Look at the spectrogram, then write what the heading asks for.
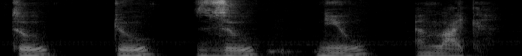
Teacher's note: This is the ridge area between the upper teeth and the hard palate or behind teeth. Produced with the tongue tip on or near the tooth ridge. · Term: alveolar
